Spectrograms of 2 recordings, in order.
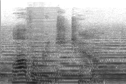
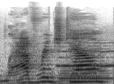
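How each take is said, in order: First: The start is said as two syllables, 'lava'. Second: The start is squeezed into one syllable, 'lav'. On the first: The speaker calls it right. "I realized it was pronounced Lava Ridge Town" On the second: The speaker calls it wrong. "I actually thought it was pronounced Lavridge Town"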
